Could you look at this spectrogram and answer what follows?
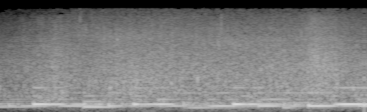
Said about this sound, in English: Slipping over the Straits of Messina from Reggio on the Italian mainland. Rolling waves of the Mediterranean lapping gently around them.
